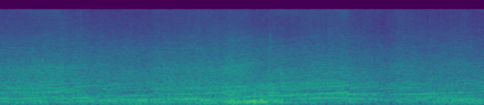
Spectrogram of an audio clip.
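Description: Several race cars in a video game run together at a steady, continuous drone of engines that swells slightly midway, with no voices over it.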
